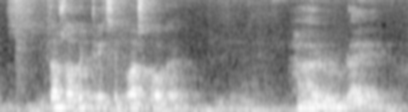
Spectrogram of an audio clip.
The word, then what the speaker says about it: Hare: Hare, Hare. No, it's not Are.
